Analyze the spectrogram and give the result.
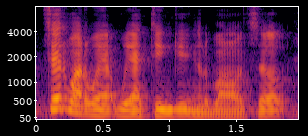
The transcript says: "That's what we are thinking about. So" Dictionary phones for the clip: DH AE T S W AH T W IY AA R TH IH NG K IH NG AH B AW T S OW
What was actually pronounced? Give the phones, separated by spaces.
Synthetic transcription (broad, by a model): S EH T W AH T W IY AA W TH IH NG K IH NG AH B AW T S OW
